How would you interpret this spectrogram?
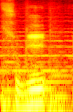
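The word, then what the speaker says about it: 次: First and foremost, we have Tsugi on its own accent on the last syllable. Here, not because we had the particle no, and so that makes the word unaccented, unlike other particles.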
